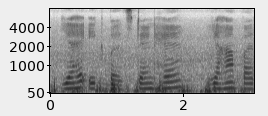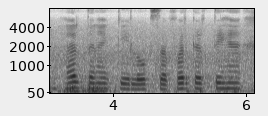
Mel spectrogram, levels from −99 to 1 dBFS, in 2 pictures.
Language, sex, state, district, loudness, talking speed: Hindi, male, Punjab, Fazilka, -23 LUFS, 135 wpm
